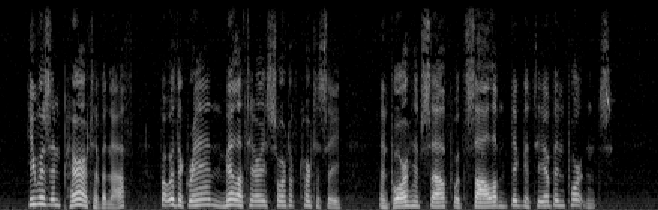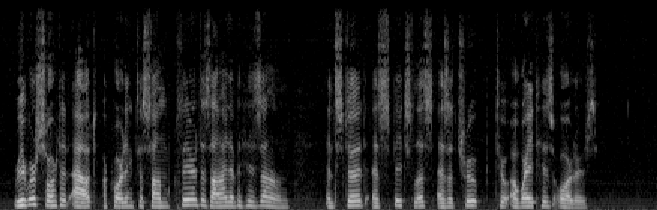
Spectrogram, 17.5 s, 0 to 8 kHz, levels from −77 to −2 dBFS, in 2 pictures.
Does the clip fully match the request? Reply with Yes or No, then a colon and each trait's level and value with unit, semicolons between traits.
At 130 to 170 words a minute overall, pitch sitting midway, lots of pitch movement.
No: average, 145 wpm; medium, 175 Hz; average, 3.5 semitones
